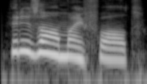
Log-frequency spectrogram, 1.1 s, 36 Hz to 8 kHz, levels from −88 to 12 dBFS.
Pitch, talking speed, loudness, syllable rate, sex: 225 Hz, 270 wpm, -14 LUFS, 5.3 syllables/s, male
